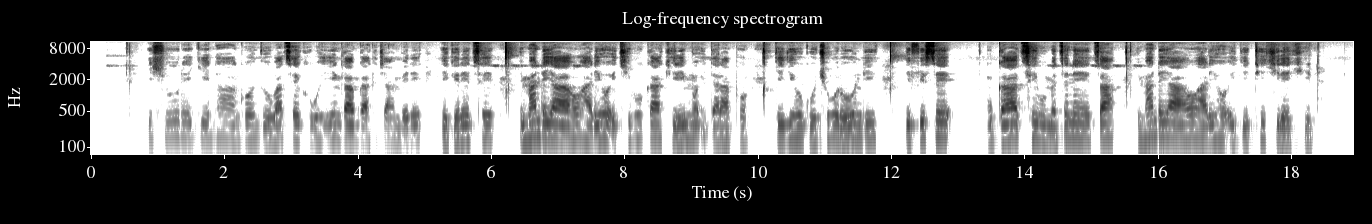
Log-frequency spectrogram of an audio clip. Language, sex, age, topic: Rundi, male, 18-24, education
